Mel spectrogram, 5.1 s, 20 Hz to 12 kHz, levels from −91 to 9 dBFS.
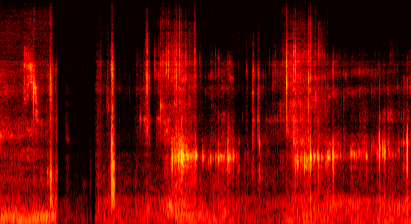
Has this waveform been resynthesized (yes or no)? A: yes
